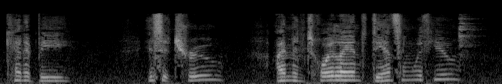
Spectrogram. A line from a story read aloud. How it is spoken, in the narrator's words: Marie whispered to Nutcracker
